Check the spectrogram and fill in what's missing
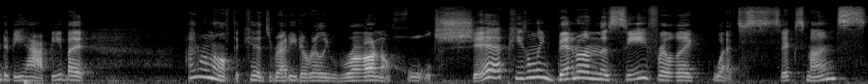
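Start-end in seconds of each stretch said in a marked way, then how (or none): none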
